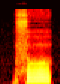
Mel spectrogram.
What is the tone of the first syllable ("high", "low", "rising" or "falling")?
high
